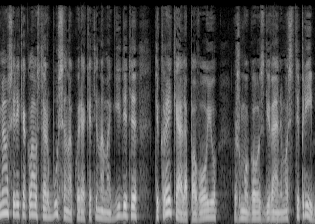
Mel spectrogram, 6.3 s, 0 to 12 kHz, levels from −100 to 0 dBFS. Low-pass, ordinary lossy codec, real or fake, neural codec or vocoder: 10.8 kHz; AAC, 48 kbps; real; none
